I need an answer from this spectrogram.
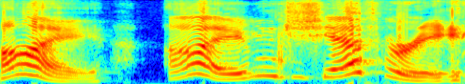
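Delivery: loud, high, bouncy, weirdly upbeat sing-song voice. Imitating a skeleton character from a game: weird optimistic Jeffrey voice. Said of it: "weird, optimistic voice".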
